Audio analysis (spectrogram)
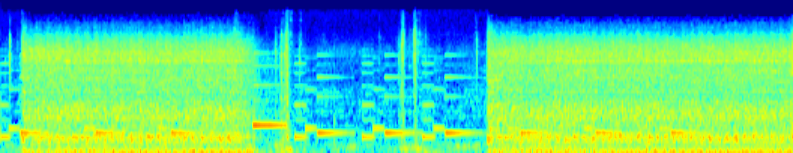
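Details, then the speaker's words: Ford Transit diesel after DEF accidentally put in the fuel tank, system cleaned to the fuel rail: steady rhythmic cranking with a chime, pauses, cranks again, tries to fire but won't start; crank no start from air in the fuel system. "She tried to poop a couple times, and then of course now it's going to have air in it."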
